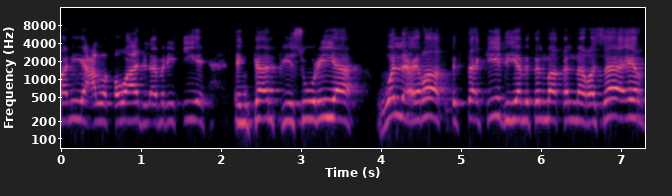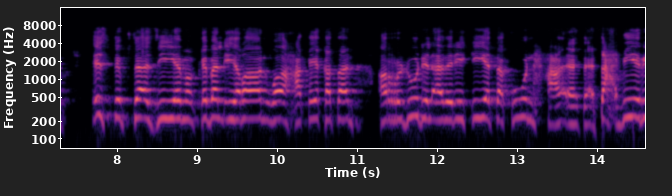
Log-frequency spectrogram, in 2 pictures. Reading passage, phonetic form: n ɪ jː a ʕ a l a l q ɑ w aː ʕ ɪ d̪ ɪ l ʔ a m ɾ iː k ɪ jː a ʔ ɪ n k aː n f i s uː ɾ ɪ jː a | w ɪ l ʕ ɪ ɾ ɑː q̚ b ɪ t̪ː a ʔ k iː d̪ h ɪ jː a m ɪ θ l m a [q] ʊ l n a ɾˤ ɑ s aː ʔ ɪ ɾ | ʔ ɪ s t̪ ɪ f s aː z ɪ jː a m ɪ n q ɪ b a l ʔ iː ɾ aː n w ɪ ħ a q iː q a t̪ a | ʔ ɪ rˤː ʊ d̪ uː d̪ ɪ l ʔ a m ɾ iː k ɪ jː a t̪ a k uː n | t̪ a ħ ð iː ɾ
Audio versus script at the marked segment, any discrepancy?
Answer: no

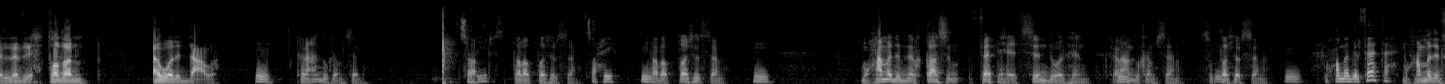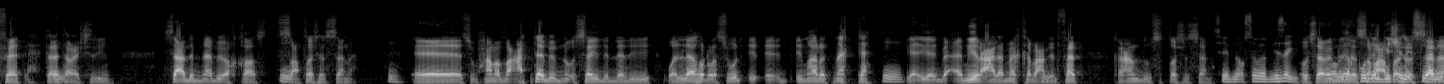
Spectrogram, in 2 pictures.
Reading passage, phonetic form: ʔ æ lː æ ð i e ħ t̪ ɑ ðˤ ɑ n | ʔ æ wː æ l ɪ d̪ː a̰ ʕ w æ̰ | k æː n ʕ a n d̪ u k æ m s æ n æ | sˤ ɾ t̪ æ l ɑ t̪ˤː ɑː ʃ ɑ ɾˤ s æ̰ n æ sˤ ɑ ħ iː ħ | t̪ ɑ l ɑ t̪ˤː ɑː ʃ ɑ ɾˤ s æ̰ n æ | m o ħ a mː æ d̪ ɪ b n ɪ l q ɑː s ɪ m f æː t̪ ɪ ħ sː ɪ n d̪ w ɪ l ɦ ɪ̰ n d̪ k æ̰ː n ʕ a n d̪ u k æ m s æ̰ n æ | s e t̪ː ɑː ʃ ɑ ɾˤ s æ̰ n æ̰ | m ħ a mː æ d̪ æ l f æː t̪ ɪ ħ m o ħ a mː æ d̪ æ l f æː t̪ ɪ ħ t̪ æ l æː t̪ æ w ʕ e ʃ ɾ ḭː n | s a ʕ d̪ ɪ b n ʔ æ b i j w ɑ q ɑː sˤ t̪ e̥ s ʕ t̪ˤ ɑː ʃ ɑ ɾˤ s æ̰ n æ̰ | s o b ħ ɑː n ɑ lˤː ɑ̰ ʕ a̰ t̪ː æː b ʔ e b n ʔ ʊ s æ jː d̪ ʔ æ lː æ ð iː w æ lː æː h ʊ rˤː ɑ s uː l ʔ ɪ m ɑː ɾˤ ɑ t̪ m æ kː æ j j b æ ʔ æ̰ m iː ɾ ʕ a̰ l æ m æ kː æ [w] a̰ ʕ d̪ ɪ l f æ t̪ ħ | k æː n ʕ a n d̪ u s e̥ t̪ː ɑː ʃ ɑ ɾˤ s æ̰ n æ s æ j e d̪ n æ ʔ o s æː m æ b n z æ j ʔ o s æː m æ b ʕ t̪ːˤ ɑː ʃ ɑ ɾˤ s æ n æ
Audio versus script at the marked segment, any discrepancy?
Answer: yes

